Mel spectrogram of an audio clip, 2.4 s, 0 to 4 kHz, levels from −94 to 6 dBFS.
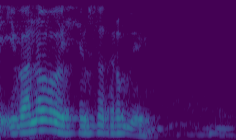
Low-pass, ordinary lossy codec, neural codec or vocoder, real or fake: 3.6 kHz; AAC, 32 kbps; codec, 16 kHz, 8 kbps, FreqCodec, larger model; fake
